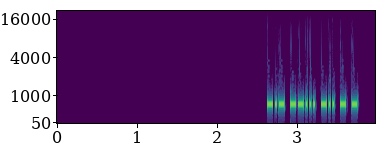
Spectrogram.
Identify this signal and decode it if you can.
Morse code, heard as a keyed tone, about 51 wpm, 700 Hz. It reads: K7DTT
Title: USA Call Signs - 5 Characters - Repeated 3x - 50wpm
